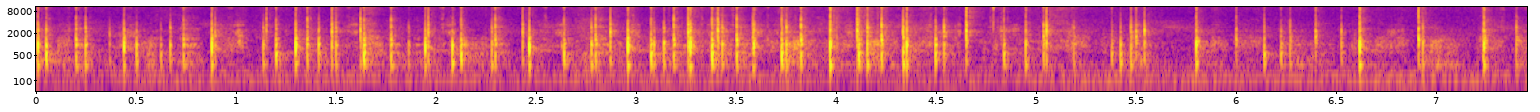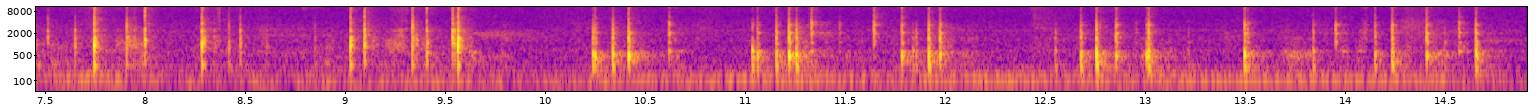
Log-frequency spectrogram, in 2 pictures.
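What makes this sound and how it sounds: Long natural nails tap and scratch the sides and top of a small, hollow orange cardboard gift box held upright on a wooden table. Dense, rapid, dry taps with a papery scratching texture fill the first half, then thin out into sparser, hollower knocks. Each tap is short and clicky, centered in the midrange with some bright edges.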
